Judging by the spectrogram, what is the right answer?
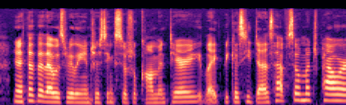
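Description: This woman has an ordinary speaking voice with an American accent and a fairly low pitch. The recording is very clean, with a silent background. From Las Vegas, Nevada. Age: 30s. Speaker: cannabis marketer. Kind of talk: casual chat.

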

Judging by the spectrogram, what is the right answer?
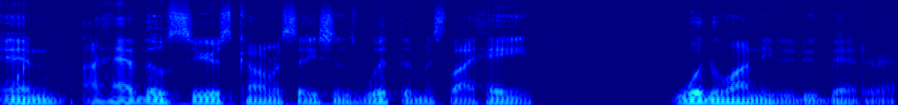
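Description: A man with an American accent, very deep, low pitch and monotone, flat intonation, on a very clean recording with a silent background. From US Virgin Islands. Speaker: restaurant director of operations, chef. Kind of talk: interview.

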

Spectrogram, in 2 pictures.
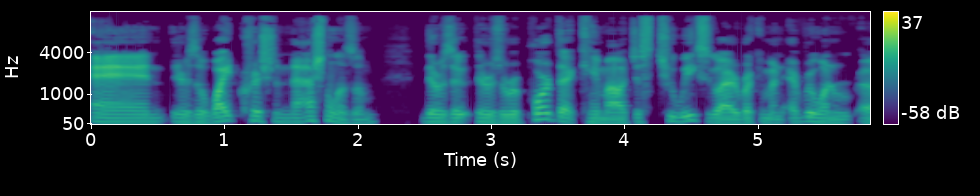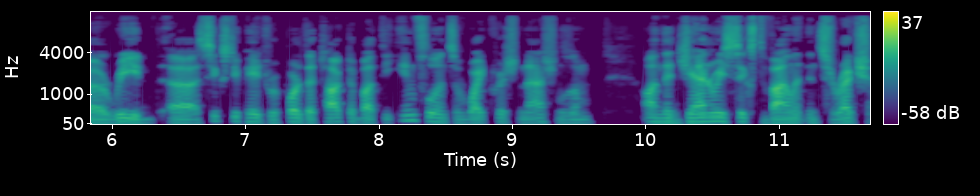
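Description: A man talks at a very fast pace with a Californian accent. The background is quiet. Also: medium pitch for a man, ordinary pitch variation, dry, close sound with no echo. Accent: Californian American. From US, San Francisco Bay Area (Fremont). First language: not English (Pakistani family language). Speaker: journalist and author. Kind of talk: interview. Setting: video call. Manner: animated.

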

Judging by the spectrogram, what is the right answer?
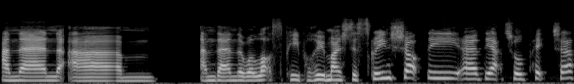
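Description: Her voice sits at a medium pitch, and its loudness stays very even. The woman speaks at a moderate pace with lively intonation. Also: quiet background. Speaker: co-host and business founder. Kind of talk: casual chat. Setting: live audio event online. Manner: hesitant, chatty, laughs often.

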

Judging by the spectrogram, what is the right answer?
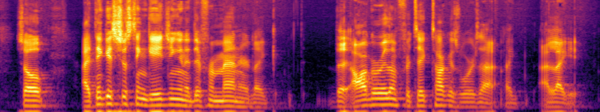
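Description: A man at a medium pitch with ordinary pitch variation, a very fast pace, and big swings in loudness, on a very clean recording with a silent background. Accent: Cuban. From Miami, Cuban-American (Westchester/Hialeah). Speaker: comedy social media influencer. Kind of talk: casual chat.

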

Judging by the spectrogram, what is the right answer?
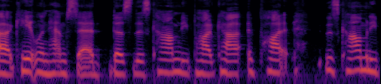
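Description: A woman speaks in a plain, everyday voice at a moderate pace and medium pitch. Her intonation is fairly even, and the sound is dry and close with no echo. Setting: home desk, remote recording. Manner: chatty, self-deprecating, jokey.

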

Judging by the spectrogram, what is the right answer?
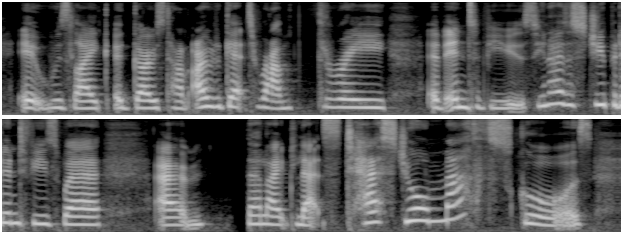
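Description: A woman in a southern English accent, fairly high pitch, ordinary pitch variation and a fairly slow pace, with a dry, close sound with no echo on a very clean recording with a silent background. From southern England. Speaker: podcast host, property investment coach. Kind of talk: solo podcast monologue, personal story.

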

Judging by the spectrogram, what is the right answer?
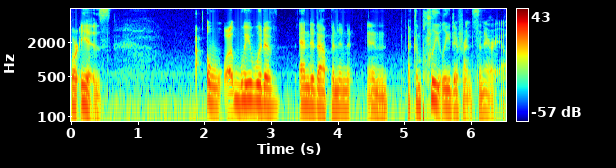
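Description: A woman with an American accent speaks in a very deep, low pitch. Her tone is dark and mellow, with long, frequent pauses. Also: ordinary pitch variation, moderate pace. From New England, US. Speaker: parent and special education advocate. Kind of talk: interview conversation. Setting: studio.

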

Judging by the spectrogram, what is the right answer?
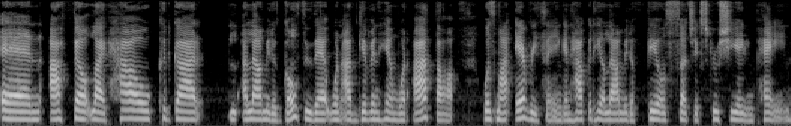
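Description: A woman with an American accent speaks at a moderate pace, with a fairly low pitch and flat, monotone intonation. The very clean recording has a silent background and a dry, close sound with no echo. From Las Vegas, Nevada, US. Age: 40s. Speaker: author. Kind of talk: interview.

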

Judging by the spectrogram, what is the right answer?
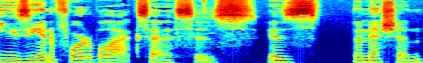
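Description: With a Canadian accent, a woman uses an unremarkable speaking voice at a fairly low pitch and ordinary pitch variation, the sound dry and close with no echo, the recording very clean over a silent background. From Canada. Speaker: fintech startup co-founder. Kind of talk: casual interview.

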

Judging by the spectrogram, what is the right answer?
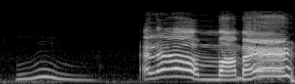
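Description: This put-on character voice uses a Scottish accent at a fairly high pitch. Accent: Scottish, poorly done. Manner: playful, joking.

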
